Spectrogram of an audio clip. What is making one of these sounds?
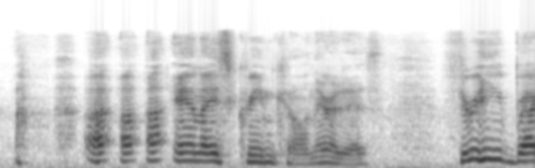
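A middle-aged man laughs.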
